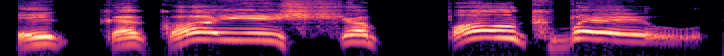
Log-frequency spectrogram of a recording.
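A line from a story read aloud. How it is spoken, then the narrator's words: Pleased yet sulky exclamation. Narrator (Russian): воскликнул Илья Петрович, весьма довольный, что его так приятно пощекотали, но все еще будируя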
